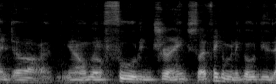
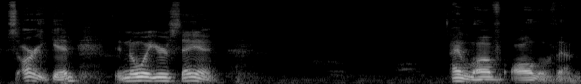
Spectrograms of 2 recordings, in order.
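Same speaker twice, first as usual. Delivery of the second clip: ordinary talk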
